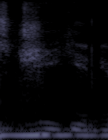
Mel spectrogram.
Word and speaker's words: Jigen: Jigen and Goemon. – Jigen and Goemon. – Yeah, it's Jigen. You're right. I've been kind of mispronouncing it. Because they say in the Jigen.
